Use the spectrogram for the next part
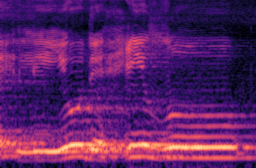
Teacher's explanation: دال میں قلقلہ، یعنی دال کی آواز ڈبل نکلے گی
